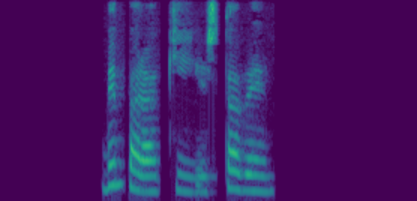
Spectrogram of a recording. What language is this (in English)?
Galician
